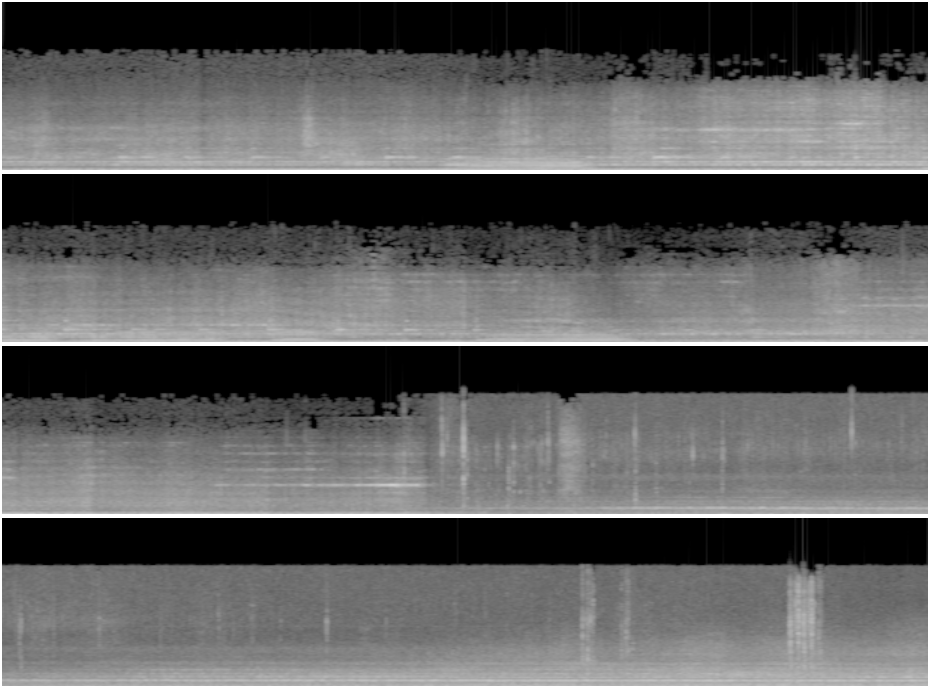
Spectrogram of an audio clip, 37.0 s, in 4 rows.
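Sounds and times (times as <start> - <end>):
locomotive horn blasts: 0.0 - 18.6
diesel locomotive engines rumbling: 0.0 - 37.0.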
